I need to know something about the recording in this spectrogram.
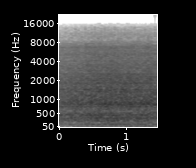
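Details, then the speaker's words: Hyundai XG350 (2002–2005) 3.5 engine after timing belt and water pump replacement, idling: smooth, even, really quiet hum with no ticking or knocking, though it ran a little rough at first and sometimes still does; normal idle. "but it is really quiet definitely great"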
